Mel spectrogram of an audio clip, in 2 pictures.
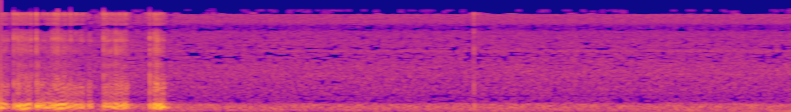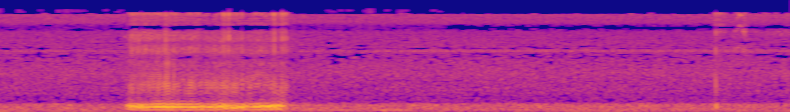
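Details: A sleeping Chihuahua with its eyes rolled back snores in loud, low rasping bursts, a cluster near the start and another at about seven seconds, separated by quiet stretches of steady breathing indoors.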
